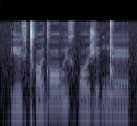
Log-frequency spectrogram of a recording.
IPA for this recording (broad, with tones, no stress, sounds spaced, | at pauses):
ɾʲ eː˨ x ǀʰ ɒ˨ ə̯ d ɔː˦ β y˦ x p ɔ˨ ə̯ ʒ e˨ ɡ ŋ͡ǃ ɛ˨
